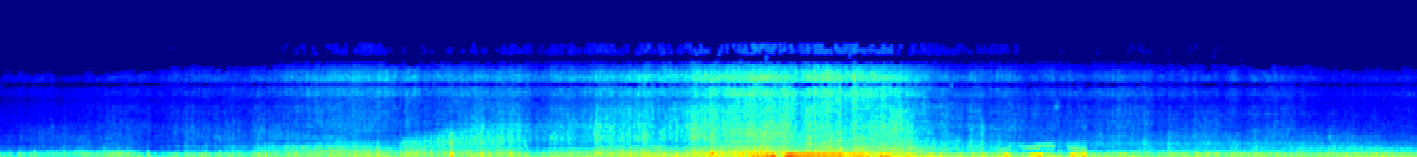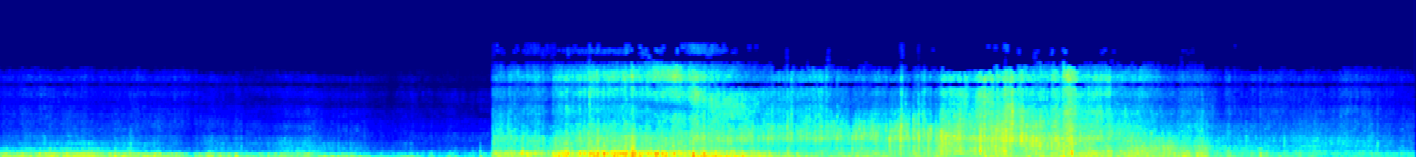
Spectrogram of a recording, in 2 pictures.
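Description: Plastic sleds sliding down a packed, icy snow street: a rushing scrape that swells twice as riders come down. Children's voices and a short shout are mixed in.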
